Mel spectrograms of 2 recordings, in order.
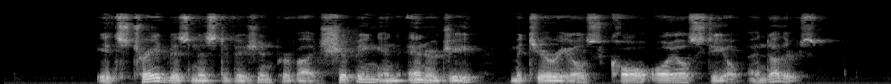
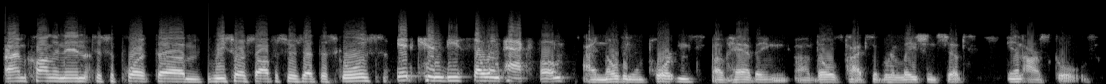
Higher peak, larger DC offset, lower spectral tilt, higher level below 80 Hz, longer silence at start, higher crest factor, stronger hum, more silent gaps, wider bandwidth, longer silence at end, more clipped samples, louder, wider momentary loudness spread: about the same, -4 dBFS vs -6 dBFS; neither; second, -4.5 dB/octave vs -7 dB/octave; first, -42 dBFS vs -52 dBFS; first, 0.95 s vs 0.05 s; first, 16 dB vs 10 dB; neither; neither; first, 11.5 kHz vs 9.6 kHz; first, 0.65 s vs 0.15 s; neither; second, -19 LUFS vs -16 LUFS; about the same, 9 LU vs 8 LU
